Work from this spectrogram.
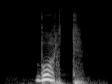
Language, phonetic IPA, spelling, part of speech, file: Russian, [bort], борт, noun, Ru-борт.ogg
- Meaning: 1. board, side 2. aircraft, flight 3. breast (of a jacket or coat)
